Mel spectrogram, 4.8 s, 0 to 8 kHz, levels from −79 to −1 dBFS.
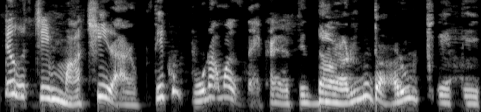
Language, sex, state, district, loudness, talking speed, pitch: Bengali, female, West Bengal, Kolkata, -16 LUFS, 160 wpm, 210 Hz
